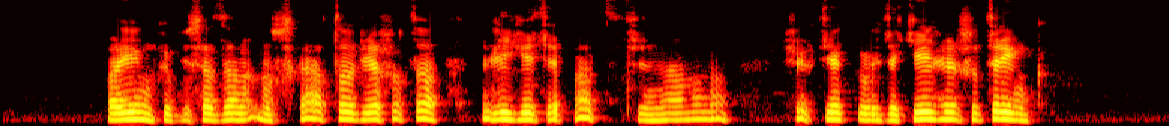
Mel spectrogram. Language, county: Lithuanian, Šiauliai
